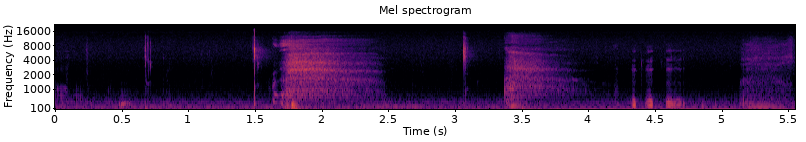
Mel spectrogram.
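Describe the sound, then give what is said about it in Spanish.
A sip of orange-flavoured water drink from a small glass: two breathy slurping draws, each followed by an exhale, with small wet mouth clicks between them and no talking. “Yo tengo en este momento, para quitarme el calor, un vasito de agua de naranja rete sabroso, al cual le vamos a dar un trago porque hace mucho calor.”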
